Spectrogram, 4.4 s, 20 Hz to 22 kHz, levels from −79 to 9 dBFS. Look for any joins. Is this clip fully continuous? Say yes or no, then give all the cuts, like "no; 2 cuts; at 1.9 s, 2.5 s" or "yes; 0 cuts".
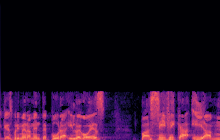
yes; 0 cuts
